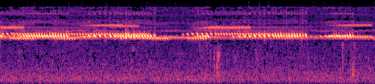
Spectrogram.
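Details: Crickets at evening on Aroha Island, New Zealand, giving a constant high-pitched pulsing trill, joined by separate higher buzzy phrases roughly every second, loudness rising and falling gently.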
